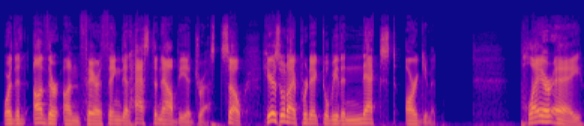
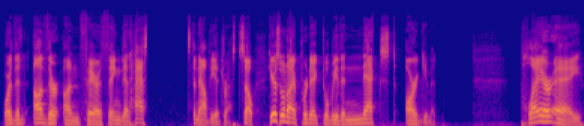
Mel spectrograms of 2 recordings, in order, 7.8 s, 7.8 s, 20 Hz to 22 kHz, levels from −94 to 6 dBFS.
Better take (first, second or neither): first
